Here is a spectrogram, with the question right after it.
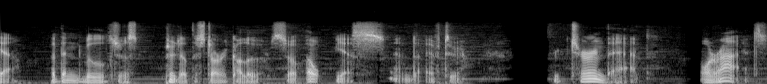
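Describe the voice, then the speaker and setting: With music in the background, a man with a non-native accent speaks at a fairly slow pace, with long, frequent pauses. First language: not English. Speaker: programming streamer. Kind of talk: live coding tutorial. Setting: live stream. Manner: casual, thinking aloud with fillers.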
